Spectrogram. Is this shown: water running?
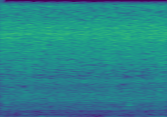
yes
